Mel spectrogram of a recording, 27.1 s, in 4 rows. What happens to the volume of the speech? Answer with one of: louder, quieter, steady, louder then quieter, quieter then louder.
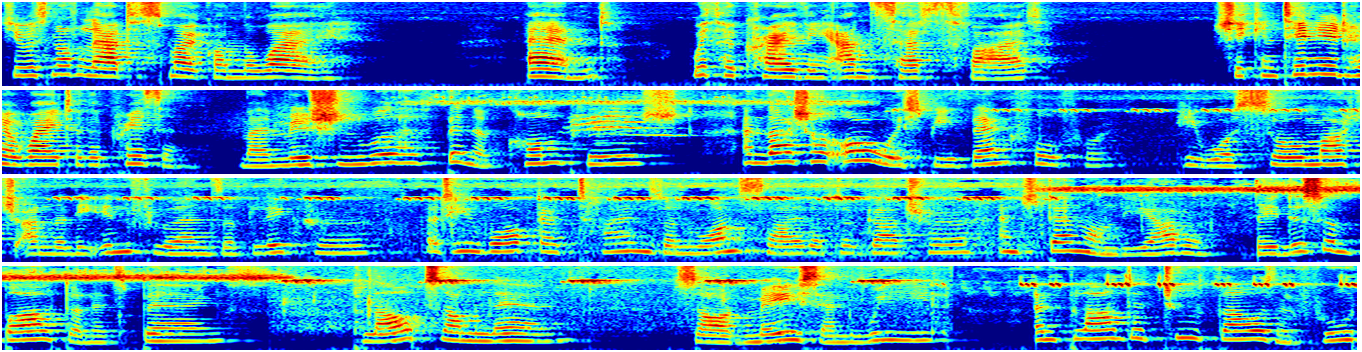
steady.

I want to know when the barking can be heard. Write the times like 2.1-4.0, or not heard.
not heard.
